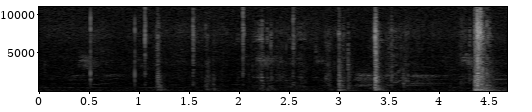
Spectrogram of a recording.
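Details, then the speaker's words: Renault Laguna central locking with aftermarket universal remote kit: quiet, then crisp pair of thunks near three seconds and heavier clunk after as close button locks doors; normal central locking operation. "we hit the close button you have heard the noise and you realize it is already closed"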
